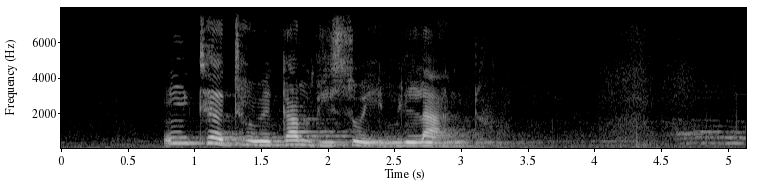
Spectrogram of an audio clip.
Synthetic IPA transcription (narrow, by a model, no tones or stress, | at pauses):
um̩tʰɛtʰɔwɛk̬ʼambʱisɔjemilaːndʱɔ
